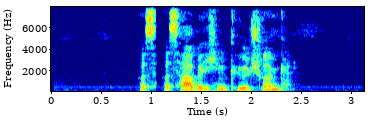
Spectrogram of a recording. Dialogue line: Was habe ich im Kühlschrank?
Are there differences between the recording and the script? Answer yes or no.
yes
